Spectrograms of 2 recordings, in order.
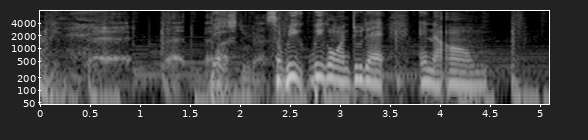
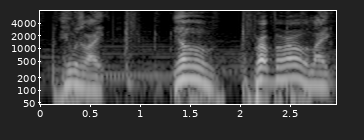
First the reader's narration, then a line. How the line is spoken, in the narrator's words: he stuttered a lot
